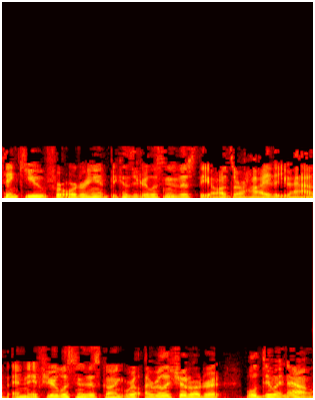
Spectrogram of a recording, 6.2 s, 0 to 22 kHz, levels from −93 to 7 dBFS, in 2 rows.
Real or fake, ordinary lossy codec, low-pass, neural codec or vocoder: fake; MP3, 24 kbps; 7.2 kHz; codec, 16 kHz, 16 kbps, FreqCodec, larger model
